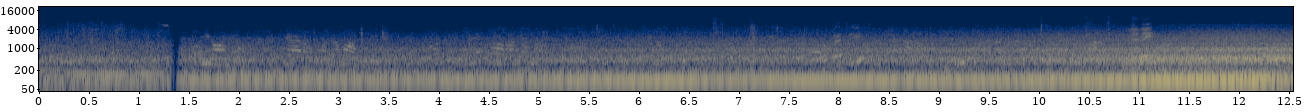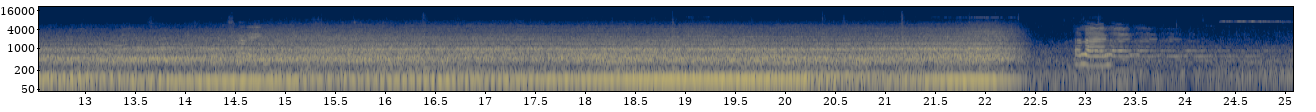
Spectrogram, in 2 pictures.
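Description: An engine running steadily with a low hum, gradually growing louder with a rising rush of noise over it, then cutting off abruptly near the end.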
